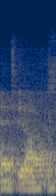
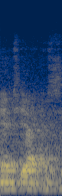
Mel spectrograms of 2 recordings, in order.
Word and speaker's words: Antiochus: I've heard it pronounced Antiochus different ways. I call it Antiochus Epiphanes.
